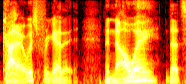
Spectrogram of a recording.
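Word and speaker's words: Nanaue: How do you pronounce that? Nanawe? Nanawe. God, I always forget it. Nanawe?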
